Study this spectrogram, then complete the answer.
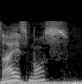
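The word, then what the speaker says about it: σεισμός: in the New Testament the Greek word pron pronounced seismos and that sounds familiar doesn't it we hear the word seismic and seismologists people who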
